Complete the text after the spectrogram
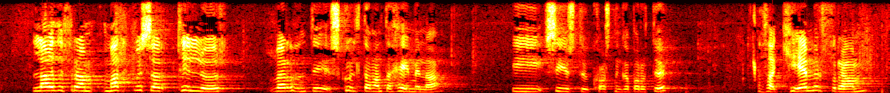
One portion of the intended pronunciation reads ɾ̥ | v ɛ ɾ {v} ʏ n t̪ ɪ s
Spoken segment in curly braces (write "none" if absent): ð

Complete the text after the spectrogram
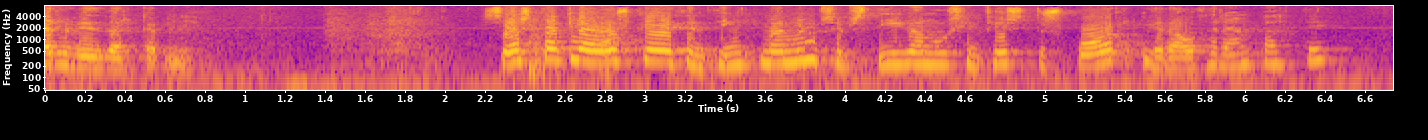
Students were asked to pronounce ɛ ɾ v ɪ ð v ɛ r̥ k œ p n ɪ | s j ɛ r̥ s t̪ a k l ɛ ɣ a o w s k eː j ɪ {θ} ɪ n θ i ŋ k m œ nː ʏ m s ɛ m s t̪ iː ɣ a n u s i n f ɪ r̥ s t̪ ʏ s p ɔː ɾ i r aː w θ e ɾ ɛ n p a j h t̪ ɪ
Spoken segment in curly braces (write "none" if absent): θ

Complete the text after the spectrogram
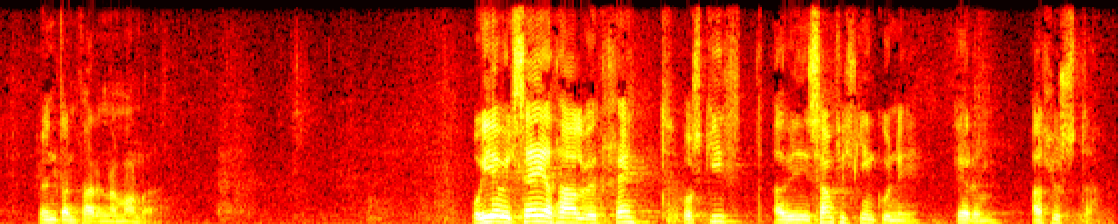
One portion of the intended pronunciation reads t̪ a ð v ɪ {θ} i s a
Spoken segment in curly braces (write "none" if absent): ð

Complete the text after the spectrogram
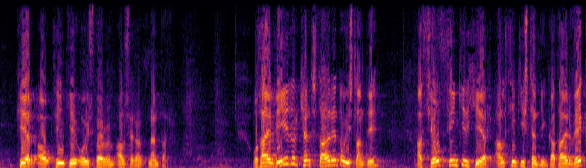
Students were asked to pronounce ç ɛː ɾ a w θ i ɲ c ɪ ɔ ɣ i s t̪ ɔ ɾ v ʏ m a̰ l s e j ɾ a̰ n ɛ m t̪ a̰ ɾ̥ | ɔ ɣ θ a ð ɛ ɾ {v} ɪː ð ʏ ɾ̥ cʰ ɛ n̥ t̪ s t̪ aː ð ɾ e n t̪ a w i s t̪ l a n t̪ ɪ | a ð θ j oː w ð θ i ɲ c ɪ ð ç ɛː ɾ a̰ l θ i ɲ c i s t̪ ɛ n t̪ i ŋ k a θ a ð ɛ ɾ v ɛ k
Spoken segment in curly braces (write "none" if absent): v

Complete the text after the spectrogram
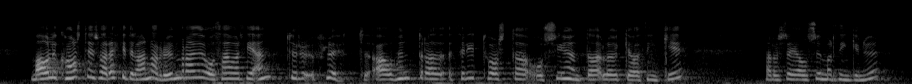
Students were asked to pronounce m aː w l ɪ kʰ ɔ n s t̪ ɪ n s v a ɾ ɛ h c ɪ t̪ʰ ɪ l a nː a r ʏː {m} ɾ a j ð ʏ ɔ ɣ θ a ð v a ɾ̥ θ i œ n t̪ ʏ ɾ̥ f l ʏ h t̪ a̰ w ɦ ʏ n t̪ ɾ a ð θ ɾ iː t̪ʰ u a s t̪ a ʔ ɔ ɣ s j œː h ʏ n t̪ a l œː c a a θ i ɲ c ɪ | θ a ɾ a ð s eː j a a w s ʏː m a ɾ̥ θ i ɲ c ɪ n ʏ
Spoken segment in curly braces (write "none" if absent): m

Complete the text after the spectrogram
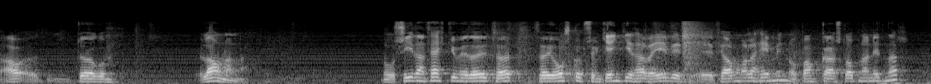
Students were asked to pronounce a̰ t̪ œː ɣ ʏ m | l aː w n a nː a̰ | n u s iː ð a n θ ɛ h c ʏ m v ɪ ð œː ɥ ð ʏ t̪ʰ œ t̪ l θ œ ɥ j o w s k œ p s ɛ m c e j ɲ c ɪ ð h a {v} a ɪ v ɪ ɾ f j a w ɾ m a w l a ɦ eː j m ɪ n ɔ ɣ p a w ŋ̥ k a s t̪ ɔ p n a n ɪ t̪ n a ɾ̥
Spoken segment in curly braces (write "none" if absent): v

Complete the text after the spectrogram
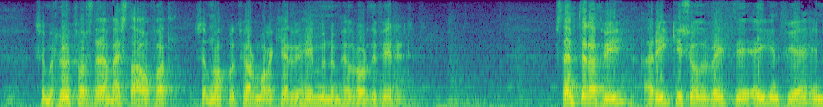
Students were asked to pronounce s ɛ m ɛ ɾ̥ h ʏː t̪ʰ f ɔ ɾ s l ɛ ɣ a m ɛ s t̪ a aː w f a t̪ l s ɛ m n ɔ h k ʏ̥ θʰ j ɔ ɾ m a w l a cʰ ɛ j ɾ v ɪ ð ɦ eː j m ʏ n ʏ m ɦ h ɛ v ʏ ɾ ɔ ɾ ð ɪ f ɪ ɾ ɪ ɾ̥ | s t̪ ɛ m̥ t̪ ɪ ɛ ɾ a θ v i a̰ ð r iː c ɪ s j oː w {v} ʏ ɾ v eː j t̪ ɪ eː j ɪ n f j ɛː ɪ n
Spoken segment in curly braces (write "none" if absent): ð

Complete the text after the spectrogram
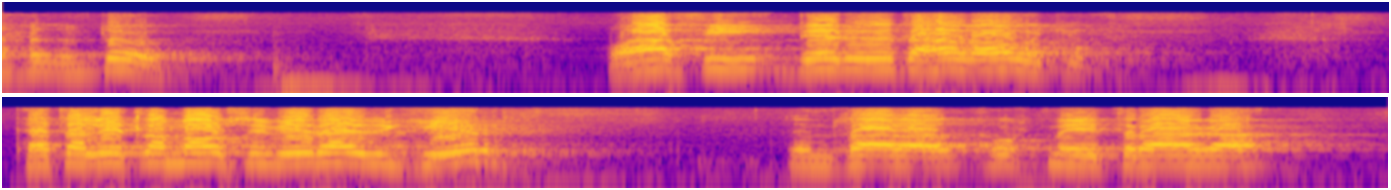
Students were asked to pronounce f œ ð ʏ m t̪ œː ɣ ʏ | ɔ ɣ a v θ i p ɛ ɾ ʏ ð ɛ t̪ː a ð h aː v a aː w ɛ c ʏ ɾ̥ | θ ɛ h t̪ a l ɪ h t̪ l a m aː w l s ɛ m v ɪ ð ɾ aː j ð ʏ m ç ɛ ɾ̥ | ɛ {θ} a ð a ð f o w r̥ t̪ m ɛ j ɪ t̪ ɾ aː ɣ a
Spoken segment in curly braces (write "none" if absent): θ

